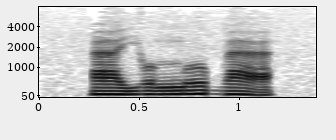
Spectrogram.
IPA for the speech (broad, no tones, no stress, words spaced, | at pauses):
æjʊŋʊbæ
